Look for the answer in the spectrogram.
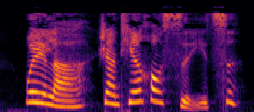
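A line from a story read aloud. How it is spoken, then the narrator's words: Laughing. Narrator (Chinese): 白姬笑了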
